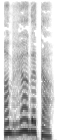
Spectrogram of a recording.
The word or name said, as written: ಅಭಿಯೋಕ್ತೆ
